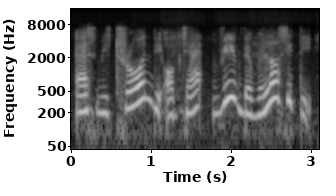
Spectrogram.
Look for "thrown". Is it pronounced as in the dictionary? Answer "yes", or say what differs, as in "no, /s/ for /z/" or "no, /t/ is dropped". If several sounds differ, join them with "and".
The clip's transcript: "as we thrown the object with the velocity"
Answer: no, /t/ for /θ/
